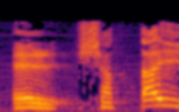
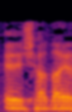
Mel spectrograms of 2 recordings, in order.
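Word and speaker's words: El Shaddai: 사람이 숨어 감사하고 그런데 원래 발음은 l 샥 따이 이러고 해야되고 다하게 애쉬 같다 2 그러나 뭐 다들 엘 샤다이 라고 하니까 그게 전능하신 하나님 이에요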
